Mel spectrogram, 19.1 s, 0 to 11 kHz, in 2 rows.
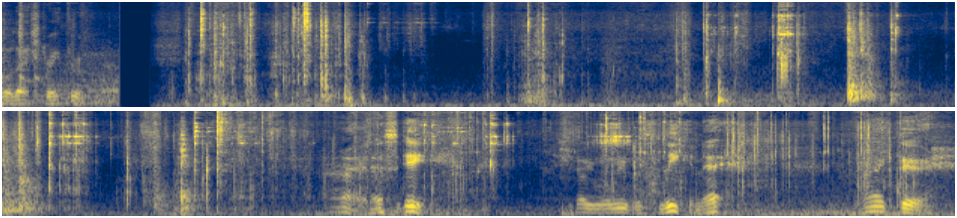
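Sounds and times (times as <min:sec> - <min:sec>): metal pipe clinking and scraping: 0:06.7 - 0:18.6.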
